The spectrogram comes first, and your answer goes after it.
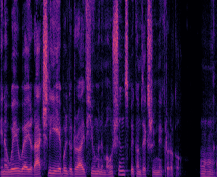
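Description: A man speaks with a dark, mellow tone. His pitch sits fairly low. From India. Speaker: technology executive. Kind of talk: interview. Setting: office.

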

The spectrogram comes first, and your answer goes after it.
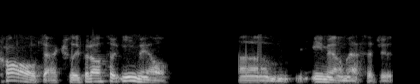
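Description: A man with an American accent speaks at a fairly slow pace in a fairly low pitch, with an unremarkable speaking voice. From US. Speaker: business executive. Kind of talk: interview.

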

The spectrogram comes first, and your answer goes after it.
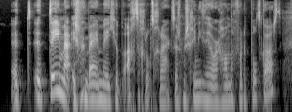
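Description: Very fast and at a medium pitch, a woman speaks with ordinary pitch variation on a very clean recording with a silent background. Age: 40s. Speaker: trend researcher and author. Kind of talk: interview conversation.

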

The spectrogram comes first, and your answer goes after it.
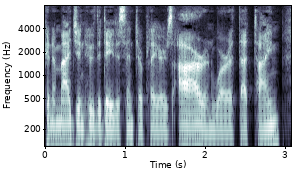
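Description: A very fast delivery with an Irish accent, dry and close with no echo, on a very clean recording with a silent background. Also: man. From Ireland. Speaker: software product executive. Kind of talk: interview conversation. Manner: fast talker.

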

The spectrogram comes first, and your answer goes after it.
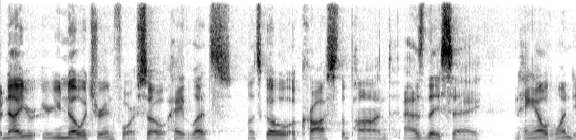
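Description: An ordinary speaking voice from a man, fairly low in pitch, with ordinary pitch variation, a moderate pace and a quiet background. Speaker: podcast host. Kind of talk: casual interview.

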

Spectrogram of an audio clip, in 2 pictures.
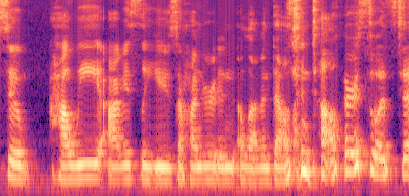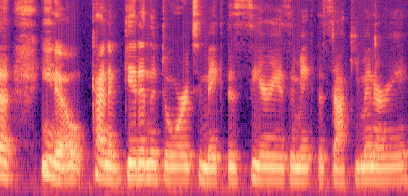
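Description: With an American accent, a woman has an unremarkable speaking voice, fairly low in pitch, with ordinary pitch variation at a moderate pace. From US South, Augusta, Georgia. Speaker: marketing and production manager at a software company. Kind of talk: casual interview.

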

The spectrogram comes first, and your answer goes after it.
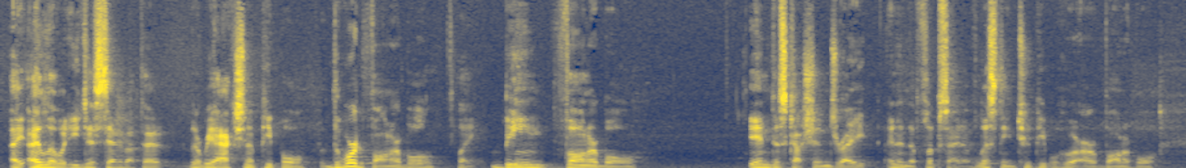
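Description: Someone male with an unremarkable speaking voice talks at a moderate pace, medium in pitch, with ordinary pitch variation. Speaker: podcast co-host. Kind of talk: interview conversation.

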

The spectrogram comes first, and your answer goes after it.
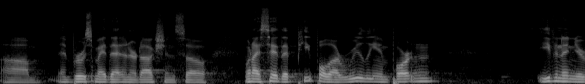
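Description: A man with a plain, everyday voice at a medium pitch and moderate pace, fairly even intonation, very clean recording with a silent background. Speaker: tech executive. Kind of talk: live podcast interview. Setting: stage with audience.

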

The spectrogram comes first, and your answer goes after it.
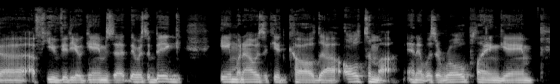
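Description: Talking at a very fast pace, a man has a fairly low pitch and monotone, flat intonation. His loudness stays very even. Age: 50s. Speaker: marketing agency CEO and podcast host. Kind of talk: interview.

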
